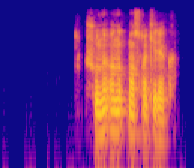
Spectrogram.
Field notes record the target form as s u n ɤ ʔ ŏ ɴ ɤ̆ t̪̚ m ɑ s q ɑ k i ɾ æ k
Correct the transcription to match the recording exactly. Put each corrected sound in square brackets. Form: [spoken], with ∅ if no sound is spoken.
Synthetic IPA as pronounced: [ʃ] u n ɤ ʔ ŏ [n] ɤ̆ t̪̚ m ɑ s q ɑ k i ɾ æ k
